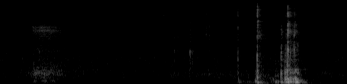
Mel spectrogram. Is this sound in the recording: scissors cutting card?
yes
